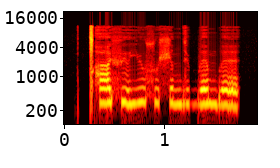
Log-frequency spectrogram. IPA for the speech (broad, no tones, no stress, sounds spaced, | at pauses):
ǀʰ a fʲ o j y sʷ ə ʃ ə n d y b ɛ m b ɛ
